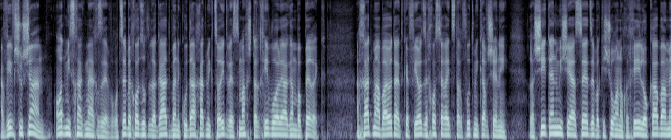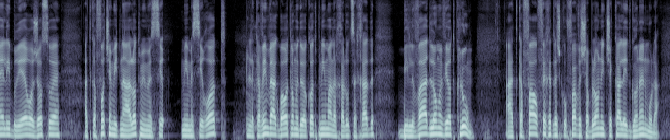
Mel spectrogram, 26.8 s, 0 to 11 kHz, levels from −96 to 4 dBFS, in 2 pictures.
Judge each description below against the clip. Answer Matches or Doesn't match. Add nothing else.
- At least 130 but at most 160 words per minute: Matches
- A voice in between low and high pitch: Doesn't match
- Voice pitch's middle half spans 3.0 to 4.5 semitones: Matches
